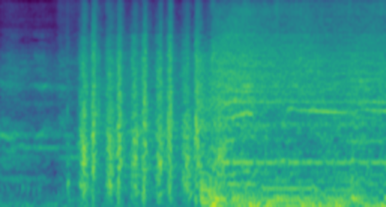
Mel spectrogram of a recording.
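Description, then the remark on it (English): A bag of Temptations cat treats is shaken in a quick burst of about eight rapid, crinkly rattles, fairly loud, then gives way to a steady rustling noise as many cats head for the door to get the treats. “Now you hear a shaking sound.”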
